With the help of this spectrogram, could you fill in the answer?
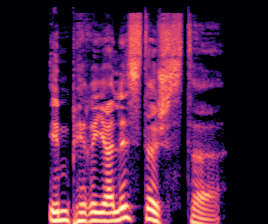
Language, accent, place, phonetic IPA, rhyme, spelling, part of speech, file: German, Germany, Berlin, [ˌɪmpeʁiaˈlɪstɪʃstə], -ɪstɪʃstə, imperialistischste, adjective, De-imperialistischste.ogg
- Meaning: inflection of imperialistisch: 1. strong/mixed nominative/accusative feminine singular superlative degree 2. strong nominative/accusative plural superlative degree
